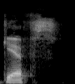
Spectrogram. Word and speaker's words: GIF: I have to say it's GIF, and I'll tell you why, because it stands for graphics interchange format. When we pronounce graphics, I hear the hard G.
